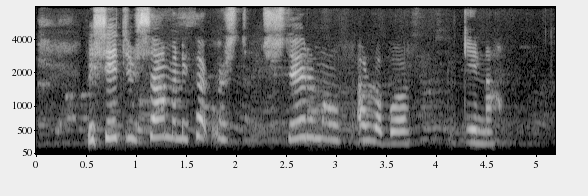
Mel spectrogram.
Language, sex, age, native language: Icelandic, female, 11, Icelandic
